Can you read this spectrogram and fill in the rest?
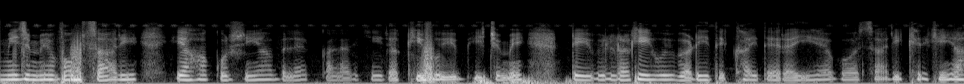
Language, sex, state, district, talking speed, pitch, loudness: Hindi, female, Uttarakhand, Tehri Garhwal, 155 wpm, 200 Hz, -18 LUFS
